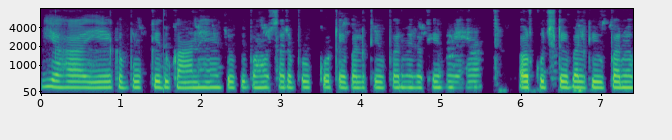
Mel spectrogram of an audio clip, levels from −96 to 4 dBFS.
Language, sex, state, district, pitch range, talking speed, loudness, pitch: Hindi, female, Chhattisgarh, Sarguja, 205-210 Hz, 200 wpm, -20 LUFS, 205 Hz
